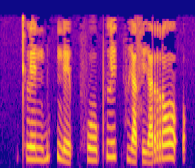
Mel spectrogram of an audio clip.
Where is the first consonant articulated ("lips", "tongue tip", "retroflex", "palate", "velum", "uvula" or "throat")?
velum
